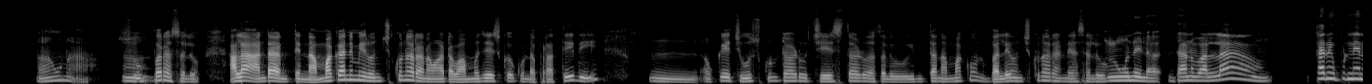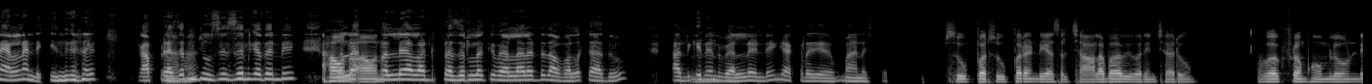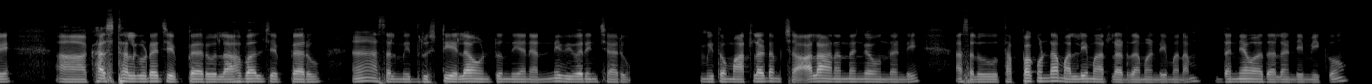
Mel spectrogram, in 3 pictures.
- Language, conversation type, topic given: Telugu, podcast, ఇంటినుంచి పని చేస్తున్నప్పుడు మీరు దృష్టి నిలబెట్టుకోవడానికి ఏ పద్ధతులు పాటిస్తారు?
- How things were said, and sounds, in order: in English: "సూపర్"; tapping; laughing while speaking: "ఎందుకంటే ఆ ప్రెషర్‌ని చూసేసాను కదండీ! … అందుకే నేను వెళ్ళనండి"; in English: "ప్రెషర్‌ని"; chuckle; sniff; in English: "సూపర్ సూపర్"; in English: "వర్క్ ఫ్రమ్ హోమ్‌లో"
